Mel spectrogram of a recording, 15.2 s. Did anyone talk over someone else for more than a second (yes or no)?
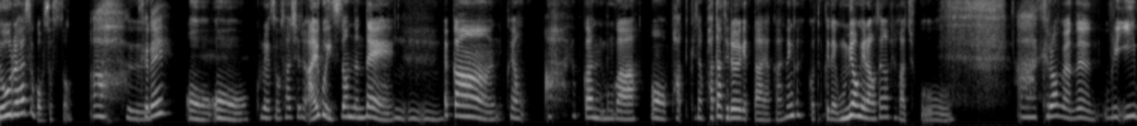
no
